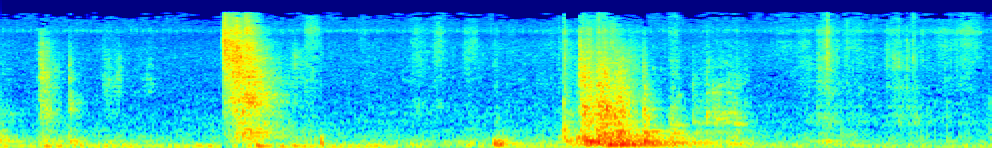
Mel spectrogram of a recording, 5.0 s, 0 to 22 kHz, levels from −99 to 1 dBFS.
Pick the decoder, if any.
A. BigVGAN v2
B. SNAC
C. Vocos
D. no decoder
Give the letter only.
D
